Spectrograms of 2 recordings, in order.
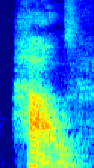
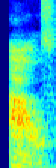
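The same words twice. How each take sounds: First: The word starts with an H sound. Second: The word starts without an H sound. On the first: "The normal English is house" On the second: "house without the H"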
